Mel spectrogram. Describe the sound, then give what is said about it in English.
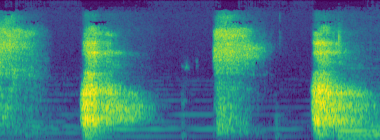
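Deep, slow breaths during a guided breathing exercise, four heavy breathy bursts with pauses between them, each swelling then trailing off, heard alone without talk. “Let's take two more breaths in that halo active pattern.”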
